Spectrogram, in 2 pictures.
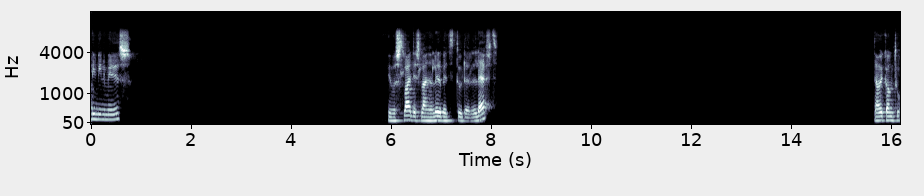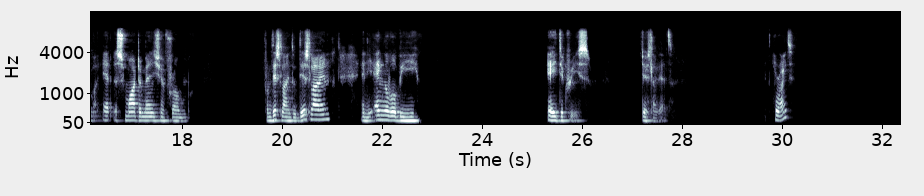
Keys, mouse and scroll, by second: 0.6 Return, 2.2 Escape, 4.8 Escape, 25.6 8, 26.7 Return.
